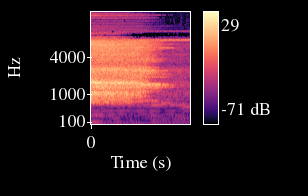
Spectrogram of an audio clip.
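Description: A sharp exhale through the mouth during a guided breathing exercise: a breathy, airy rush that starts strong and gradually fades out over about two seconds, with no voices.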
